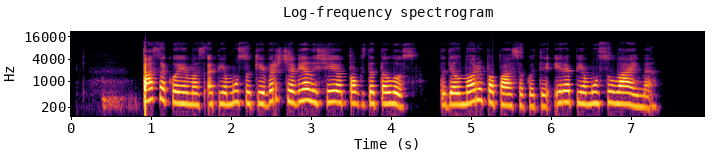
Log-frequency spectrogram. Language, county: Lithuanian, Vilnius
